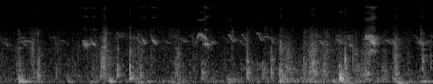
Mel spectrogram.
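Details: Brooder of 30-day-old chicks, 28 hens and 9 roosters of several breeds, starting their first molt; many overlapping high chirps and peeps with soft lower clucking, scratching and rustling noises throughout.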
